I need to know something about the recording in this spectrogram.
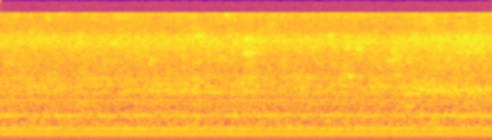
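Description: Steady low hum of running aquarium equipment, with faint water noise from the bubbling tank.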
